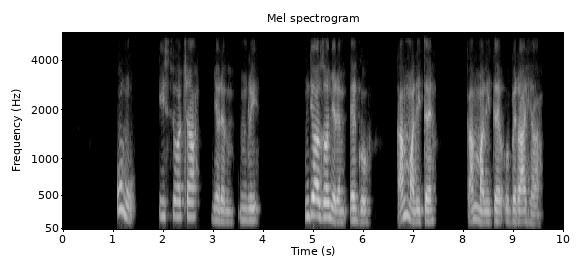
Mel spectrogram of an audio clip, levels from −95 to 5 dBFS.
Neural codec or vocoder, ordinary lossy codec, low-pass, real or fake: codec, 24 kHz, 6 kbps, HILCodec; none; 5.4 kHz; fake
